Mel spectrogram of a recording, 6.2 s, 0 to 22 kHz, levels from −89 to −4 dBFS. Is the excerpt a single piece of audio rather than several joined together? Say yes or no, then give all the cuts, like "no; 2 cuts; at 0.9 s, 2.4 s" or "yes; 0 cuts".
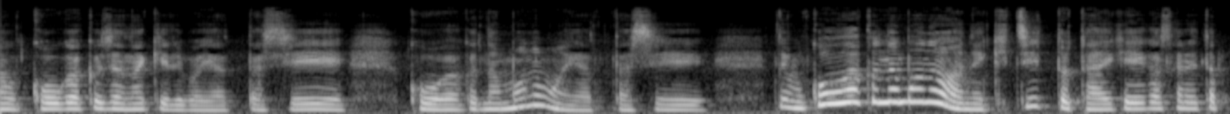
no; 1 cut; at 3.8 s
